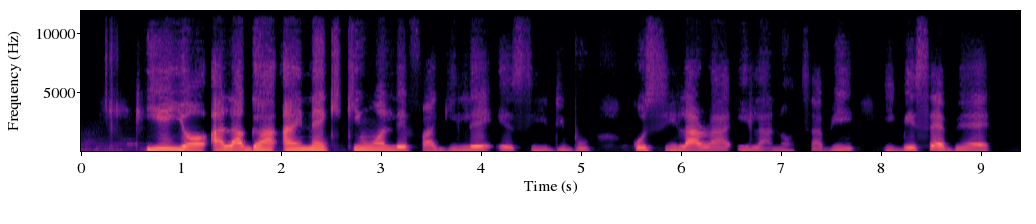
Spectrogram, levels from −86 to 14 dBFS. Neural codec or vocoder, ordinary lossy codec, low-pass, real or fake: codec, 24 kHz, 0.9 kbps, DualCodec; none; none; fake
